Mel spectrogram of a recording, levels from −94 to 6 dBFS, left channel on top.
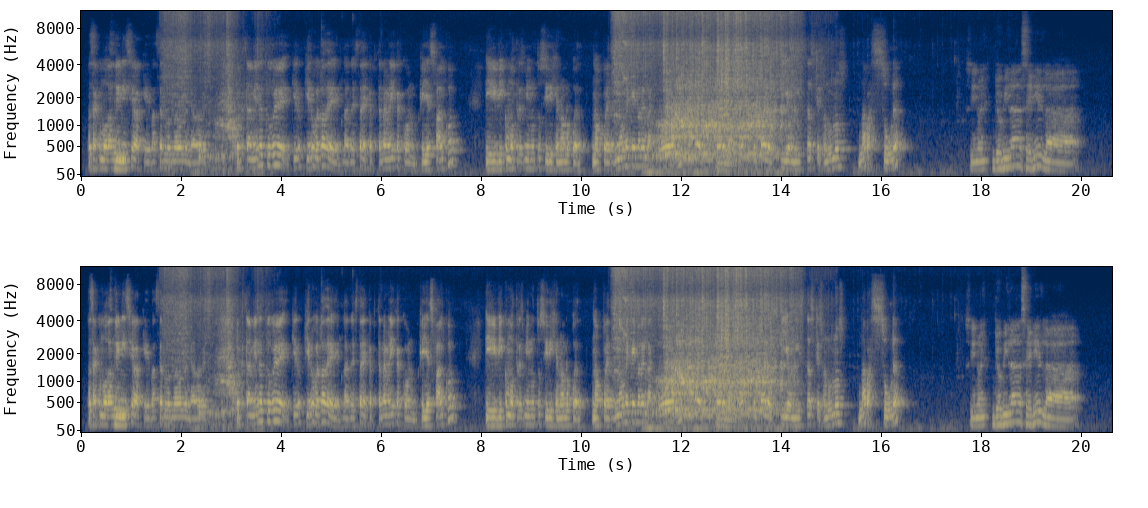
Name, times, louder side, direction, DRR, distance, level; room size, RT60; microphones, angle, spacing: voice 1, 0.1-7.5 8.1-15.2 15.5-16.4, right 1 dB, 60° right, 2.0 m, -26 dB
voice 2, 0.6-1.0 12.7-13.3 17.7-20.0, right 2 dB, 75° right, 1.0 m, -28 dB
Toilet flush, 1.6-3.8 10.6-14.7, right 2 dB, 5° right, 0.8 m, -26 dB
10.5 x 6.7 x 4.2 m
head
